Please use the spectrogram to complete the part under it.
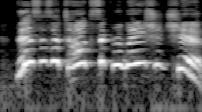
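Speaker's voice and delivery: pitch rising, high, loud, impassioned outburst.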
